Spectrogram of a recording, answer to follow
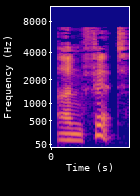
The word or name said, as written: unfit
